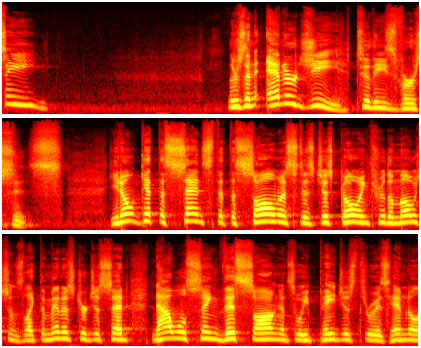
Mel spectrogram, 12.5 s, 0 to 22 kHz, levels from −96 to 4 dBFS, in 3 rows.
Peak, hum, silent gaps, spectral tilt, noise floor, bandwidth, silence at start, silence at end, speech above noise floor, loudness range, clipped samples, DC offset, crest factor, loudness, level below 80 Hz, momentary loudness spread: 0 dBFS; none; none; -3 dB/octave; -60 dBFS; over 20 kHz; 0 s; 0 s; 42 dB; 3 LU; under 0.1%; under 0.1%; 18 dB; -17 LUFS; -68 dBFS; 10 LU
